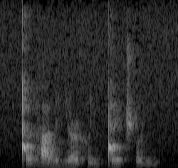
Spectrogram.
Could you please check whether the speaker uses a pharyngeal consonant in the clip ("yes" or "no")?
no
